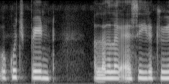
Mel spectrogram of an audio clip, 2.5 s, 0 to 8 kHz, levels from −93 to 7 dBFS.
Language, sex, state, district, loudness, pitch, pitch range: Hindi, female, Uttar Pradesh, Shamli, -13 LUFS, 225 Hz, 210-235 Hz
